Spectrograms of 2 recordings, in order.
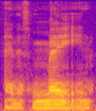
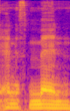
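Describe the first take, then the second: First: The name is pronounced in the Cornish way. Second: The name is pronounced in an anglicised way. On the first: The speaker calls it right. "That was pronounced in Cornish" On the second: The speaker calls it wrong. "I always say Enys Men"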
